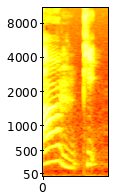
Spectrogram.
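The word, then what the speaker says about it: 安否: 安否確認、これも大事なんですけど、読み方安否です。ピひじゃなくてピね。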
